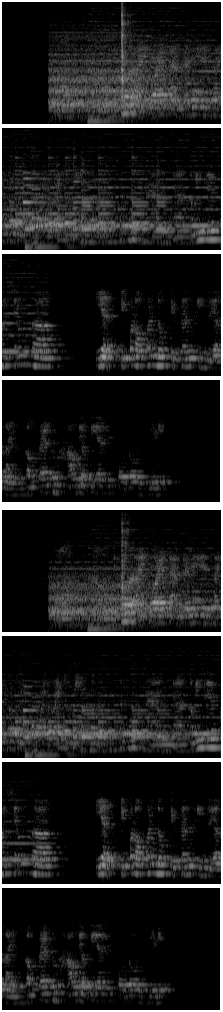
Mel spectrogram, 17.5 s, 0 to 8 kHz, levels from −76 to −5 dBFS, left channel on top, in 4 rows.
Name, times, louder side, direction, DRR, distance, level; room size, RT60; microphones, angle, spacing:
voice 1, 0.5-9.9 10.6-16.3, right 1 dB, 15° right, 4 dB, 6.5 m, -48 dB
sound 1, 0.9-7.6, left 4 dB, 55° left, 2.2 m, -47 dB
sound 2, 1.7-9.7, left 1 dB, 25° left, 6.6 m, -51 dB
sound 3, 4.5-8.3, left 2 dB, 90° left, 4.3 m, -47 dB
22.0 x 19.5 x 6.5 m, 0.82 s
head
